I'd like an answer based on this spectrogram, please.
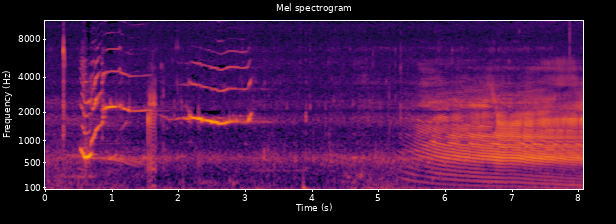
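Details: Humpback whales, six adults, singing underwater in open sea off ʻEua, Tonga, while swimmers approach: a sharp upswept cry, then high thin whistles and a long wavering moan near the middle, ending in rising broad swishing noise.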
